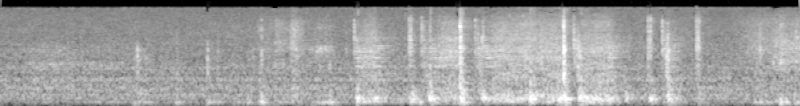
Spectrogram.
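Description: A camera lens refocusing: a small motor whirring with irregular clicks and light handling knocks, busier from about two seconds in.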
